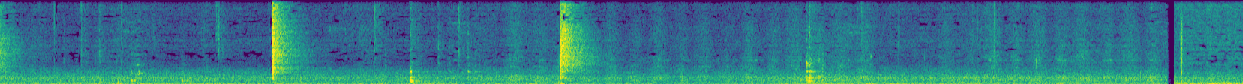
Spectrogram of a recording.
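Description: Wood campfire crackling, with a few sharp pops a second or two apart.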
